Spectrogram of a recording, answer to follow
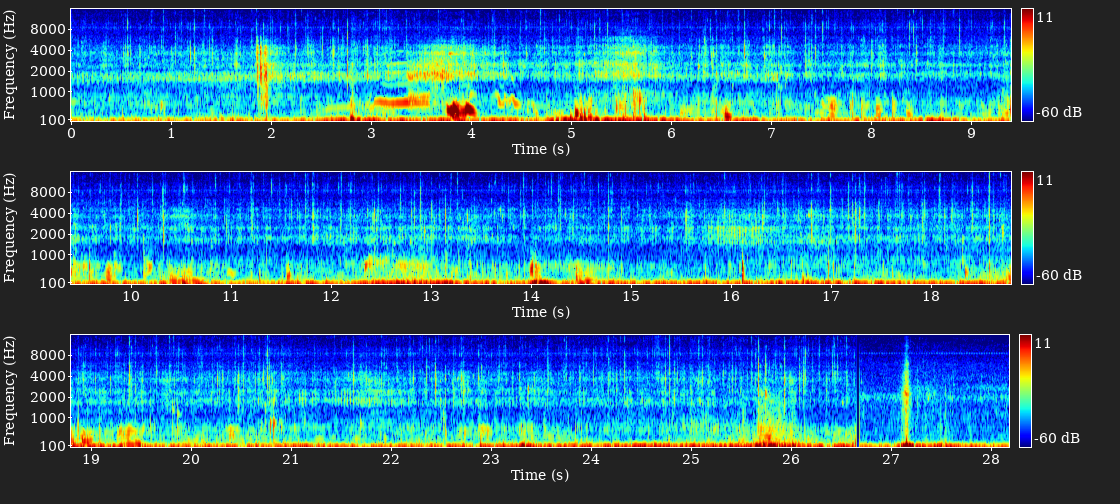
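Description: Muffled underwater sound from an action camera below the surface: water gurgling and sloshing, with scattered sharp knocks, the loudest a few seconds in, again near the middle and near the end.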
